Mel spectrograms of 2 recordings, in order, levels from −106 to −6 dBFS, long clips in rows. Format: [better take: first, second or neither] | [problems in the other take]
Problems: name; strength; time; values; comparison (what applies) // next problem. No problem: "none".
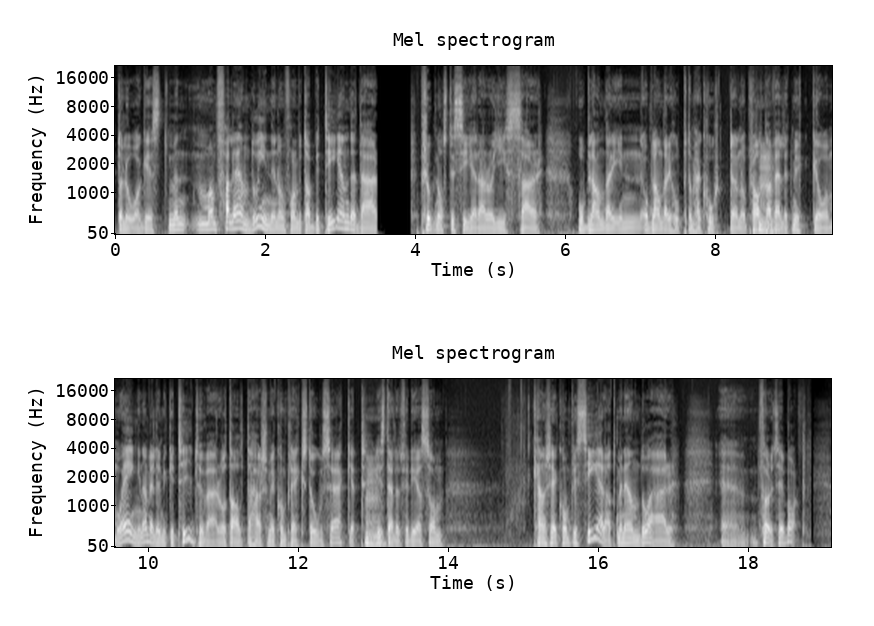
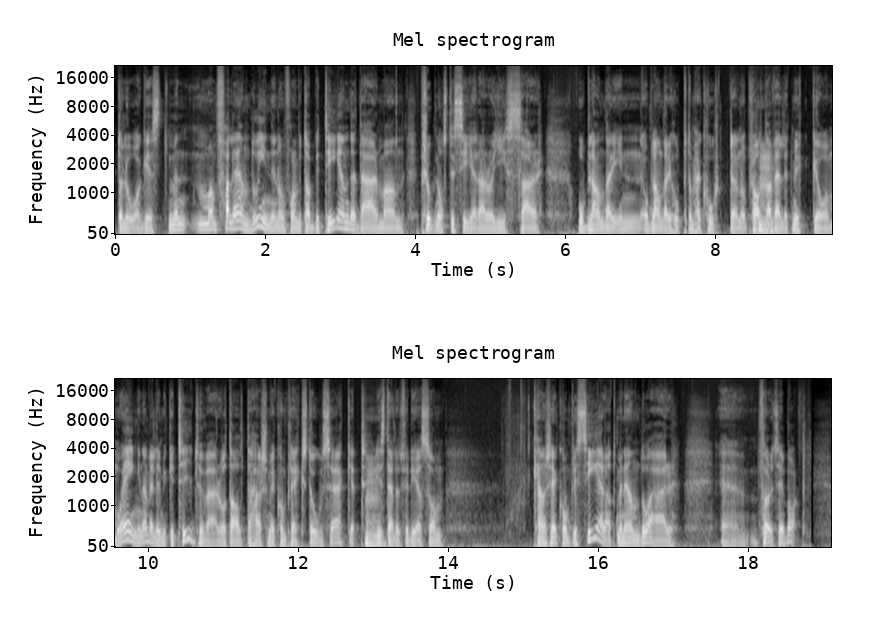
second | audio cutting out; at 3.5 s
